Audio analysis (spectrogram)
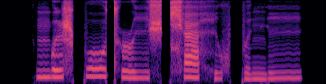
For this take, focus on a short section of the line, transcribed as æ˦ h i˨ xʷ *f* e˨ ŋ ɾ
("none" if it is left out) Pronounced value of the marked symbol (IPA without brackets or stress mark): p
